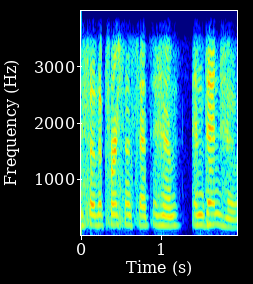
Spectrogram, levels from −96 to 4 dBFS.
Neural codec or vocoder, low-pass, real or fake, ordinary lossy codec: none; 3.6 kHz; real; Opus, 64 kbps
